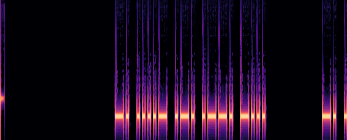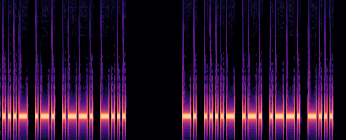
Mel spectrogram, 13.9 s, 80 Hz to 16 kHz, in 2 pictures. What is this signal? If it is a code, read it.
Morse code, heard as a keyed tone, about 22 wpm, 700 Hz. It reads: N4RPB N4RPB N4RPB
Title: USA Call Signs - 5 Characters - Repeated 3x - 22wpm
